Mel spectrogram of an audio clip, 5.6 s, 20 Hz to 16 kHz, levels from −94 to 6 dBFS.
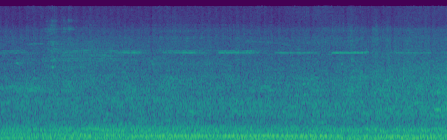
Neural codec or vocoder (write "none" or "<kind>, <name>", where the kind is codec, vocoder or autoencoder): none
